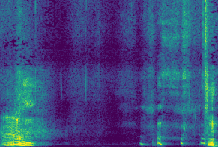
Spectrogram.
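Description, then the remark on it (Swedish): A single loud, abrupt sneeze bursts out, followed by a short silence and then a few quiet murmured syllables of speech. “Prosit!”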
